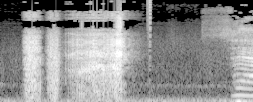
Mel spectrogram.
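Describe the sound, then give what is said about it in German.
A few harsh, rasping rips as armour or a dress is torn: two short bursts, then a longer grinding scrape, followed by a brief tonal sound at the end. “und jetzt noch Rüstung zerreißen.”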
